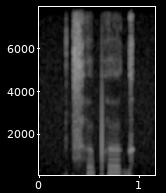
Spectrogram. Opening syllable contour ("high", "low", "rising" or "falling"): low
